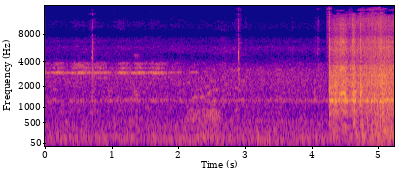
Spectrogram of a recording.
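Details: 2020 Tata Nexon with dead battery, jump started: near silence, then engine catches suddenly and holds steady fast idle; starts fine.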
